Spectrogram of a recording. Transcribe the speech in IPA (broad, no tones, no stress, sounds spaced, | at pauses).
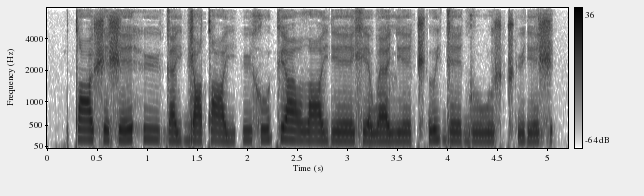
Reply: tˤ uː ʃ e ʃ e h yː ɡ æ j ɡʲ ø tˤ u j | y x u kʲ ɑː j ðˤ eː j ɾʲ eː xʲ æ w æ lʲ eː t͡ʃʼ ɯ j ɡ eː ɡ uː w u ʃ t͡ʃʼ y ɾʲ e ʃ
